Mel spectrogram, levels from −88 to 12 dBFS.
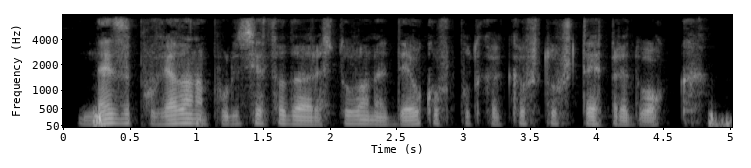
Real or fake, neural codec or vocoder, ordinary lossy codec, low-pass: real; none; AAC, 48 kbps; 7.2 kHz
